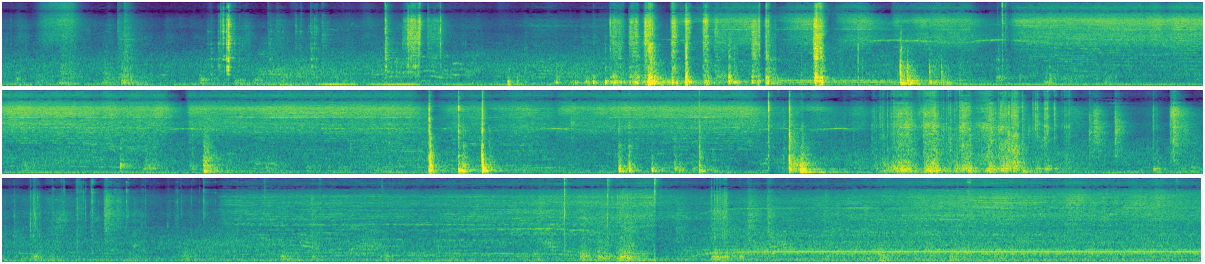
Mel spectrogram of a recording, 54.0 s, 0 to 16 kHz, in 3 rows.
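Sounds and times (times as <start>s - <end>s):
rubbing or scraping hiss: 0.4s - 1.5s, 9.0s - 34.5s, 52.9s - 53.6s
clicks and knocks of tools: 3.0s - 6.7s, 33.3s - 40.9s.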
